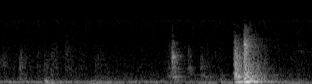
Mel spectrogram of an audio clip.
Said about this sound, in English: Yes, the drawing room door.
